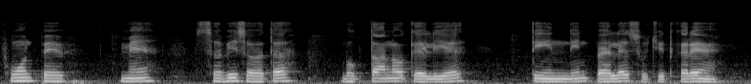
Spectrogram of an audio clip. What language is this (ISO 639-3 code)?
hin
